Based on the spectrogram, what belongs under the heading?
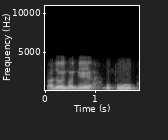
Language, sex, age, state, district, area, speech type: Manipuri, male, 60+, Manipur, Churachandpur, urban, conversation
